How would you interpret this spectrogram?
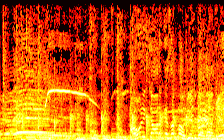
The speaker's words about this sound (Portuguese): Única hora que eles aplaudiram de verdade, bicho.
